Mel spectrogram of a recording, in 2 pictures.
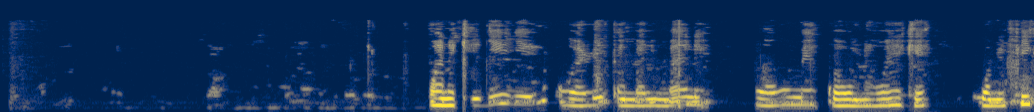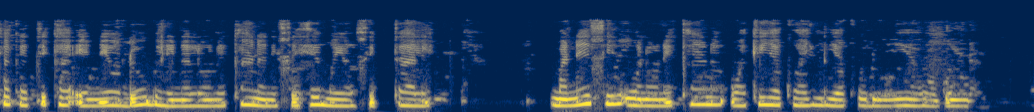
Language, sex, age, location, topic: Swahili, female, 25-35, Dar es Salaam, health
